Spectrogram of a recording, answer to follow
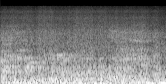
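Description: Ride boat of a water flume ride running along its guide channel, a steady rumble and rattle.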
